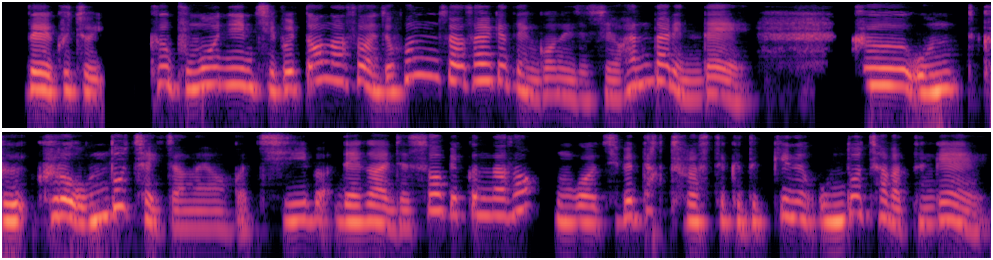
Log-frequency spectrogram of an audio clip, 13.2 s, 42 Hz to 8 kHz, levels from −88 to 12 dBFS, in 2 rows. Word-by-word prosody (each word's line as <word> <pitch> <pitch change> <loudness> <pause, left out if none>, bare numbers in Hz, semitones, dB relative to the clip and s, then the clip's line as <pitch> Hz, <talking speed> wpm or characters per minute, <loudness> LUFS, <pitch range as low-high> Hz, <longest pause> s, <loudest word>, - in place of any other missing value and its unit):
네, 215 -3 +7
그쵸. 195 -1 -2 0.4
그 275 -1 -4
부모님 250 +2 +1
집을 220 0 0
떠나서 295 -1 0
인제 190 -2 0
혼자 350 - -1
살게 305 0 +1
된 200 -8 -3
거는 170 +1 -6
인제 150 -2 -8
지금 150 +2 -8
1 255 +5 -2
달인데 160 - -1 0.6
그 255 -1 +4
온 195 +4 +5
그 200 -1 +5
그런 245 -2 +6
온도차 220 - +2
있잖아요. 150 -2 -8
그니까 - - -12
집 200 0 -3 0.2
내가 190 -1 +3
인제 155 -2 -5
수업이 295 - -2
끝나서 255 +6 -3
뭔가 185 -2 -1
집에 215 +5 -3
딱 - - -10
들어왔을 190 -1 -2
때 205 -1 -8
그 195 0 -6
느끼는 205 +2 -4
온도차 230 +6 +2
같은 175 0 -6
게 185 -9 -3
210 Hz, 335 characters per minute, -24 LUFS, 185-255 Hz, 0.6 s, 네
